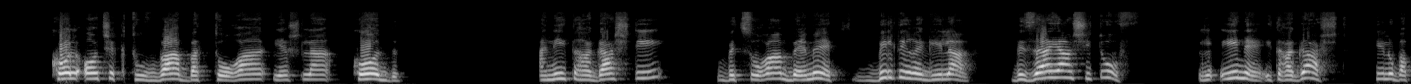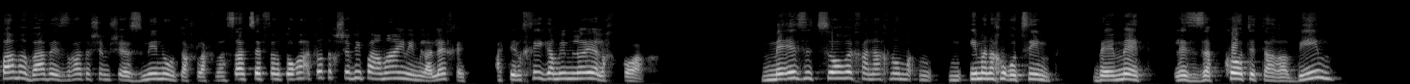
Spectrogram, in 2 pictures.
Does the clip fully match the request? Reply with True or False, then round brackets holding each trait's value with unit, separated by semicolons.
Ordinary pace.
True (110 wpm)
